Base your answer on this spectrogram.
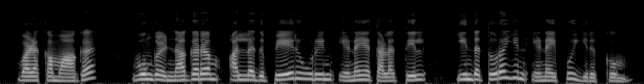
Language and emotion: Tamil, neutral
